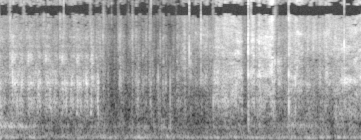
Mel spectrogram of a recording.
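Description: Faint scraping of a wooden craft stick stirring resin in a small plastic cup, with a few light ticks of the stick and cup.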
